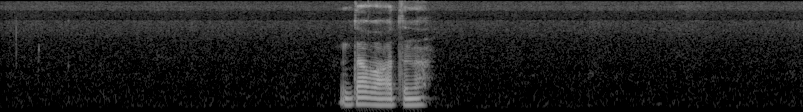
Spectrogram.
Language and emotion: Russian, neutral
